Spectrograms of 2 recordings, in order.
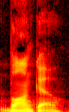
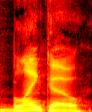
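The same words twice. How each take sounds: First: The name is said with a Spanish-style pronunciation. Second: The name is said with a local Texan pronunciation. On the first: This is not how the town's name is said locally. The speaker calls it wrong. "and not Blanco" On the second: This is how the town's name is said locally. The speaker calls it right. "we'd be going up to Blanco"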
